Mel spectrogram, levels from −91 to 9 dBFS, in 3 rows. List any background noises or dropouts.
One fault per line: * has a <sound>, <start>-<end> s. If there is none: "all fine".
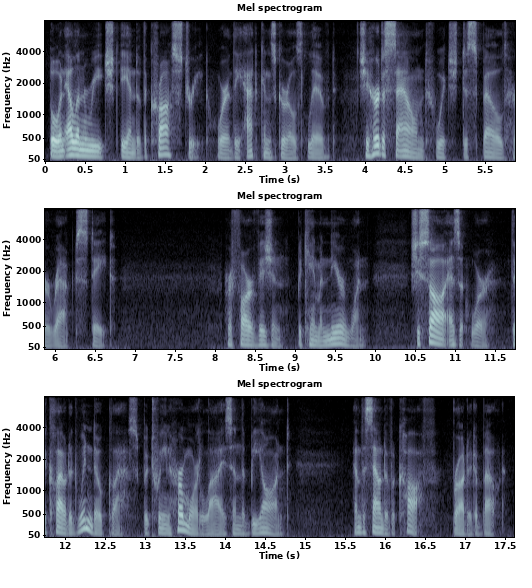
all fine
